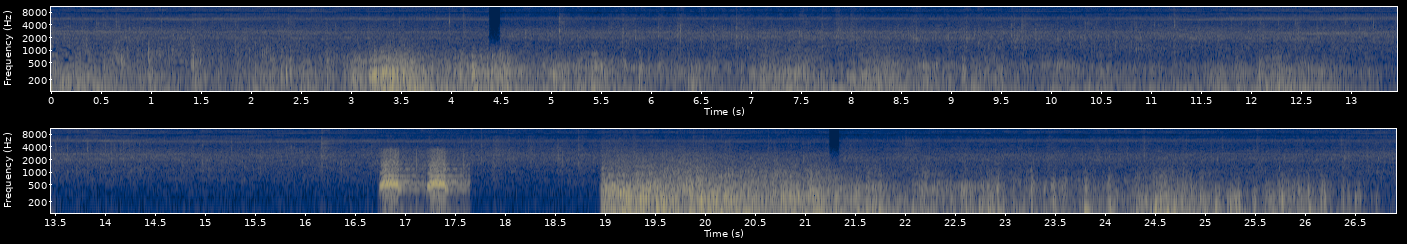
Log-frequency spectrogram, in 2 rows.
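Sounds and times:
model train rumbling: 0:00.0 - 0:17.7, 0:21.4 - 0:26.9
train horn toots: 0:16.8 - 0:17.7.

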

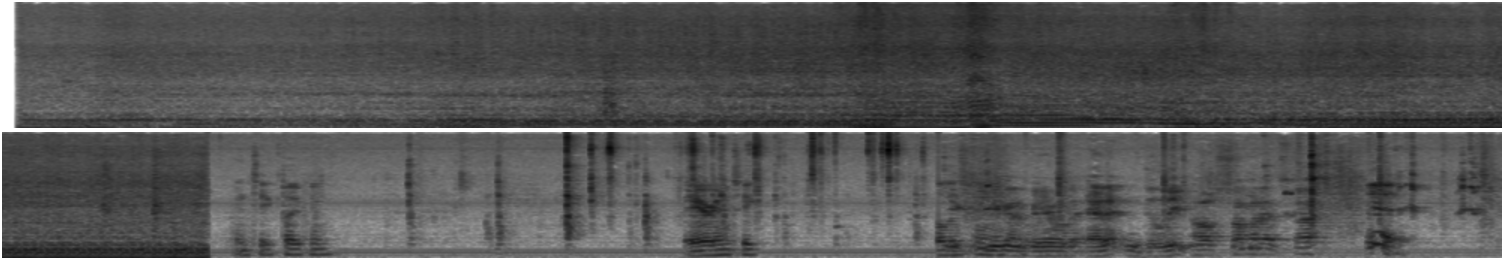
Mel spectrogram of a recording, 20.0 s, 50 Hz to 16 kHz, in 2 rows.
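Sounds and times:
car engine running: 0:00.1 - 0:11.4.

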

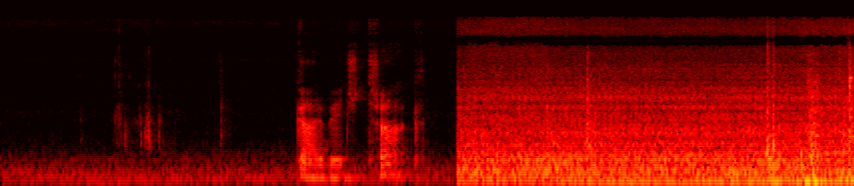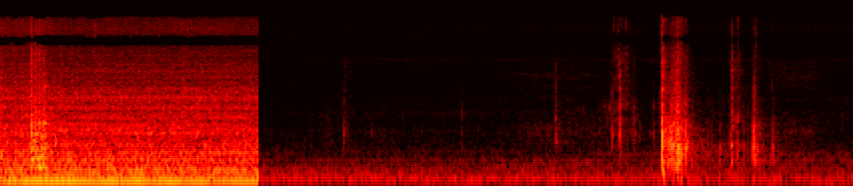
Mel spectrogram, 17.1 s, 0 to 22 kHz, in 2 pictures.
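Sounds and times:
garbage truck engine running: 0:04.6 - 0:11.1
hydraulic bin lifter: 0:04.6 - 0:11.1.

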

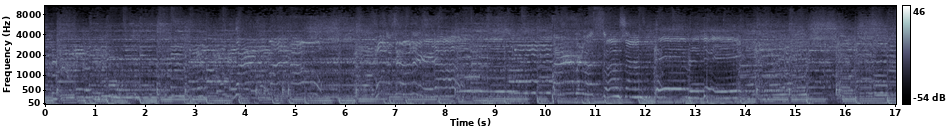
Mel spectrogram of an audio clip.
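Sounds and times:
blues band playing: 0:00.0 - 0:17.0
electric guitars: 0:00.0 - 0:17.0
man singing: 0:03.3 - 0:14.6.

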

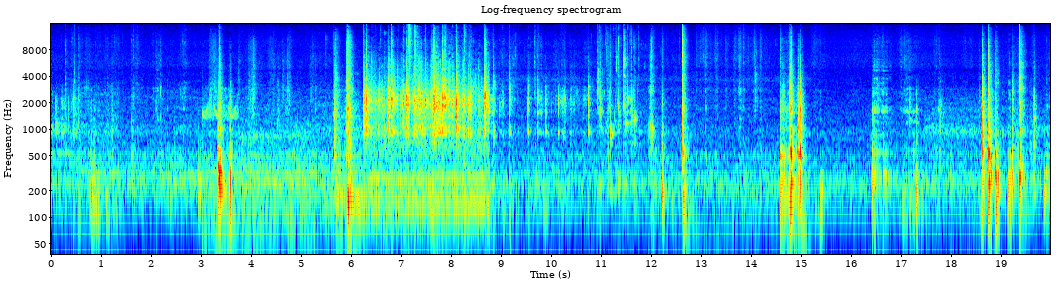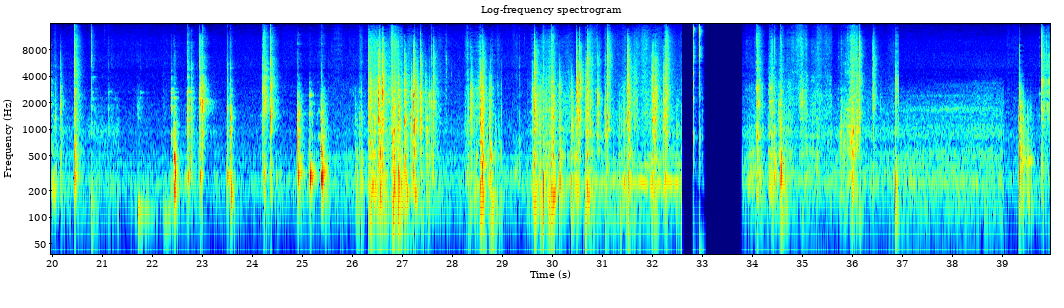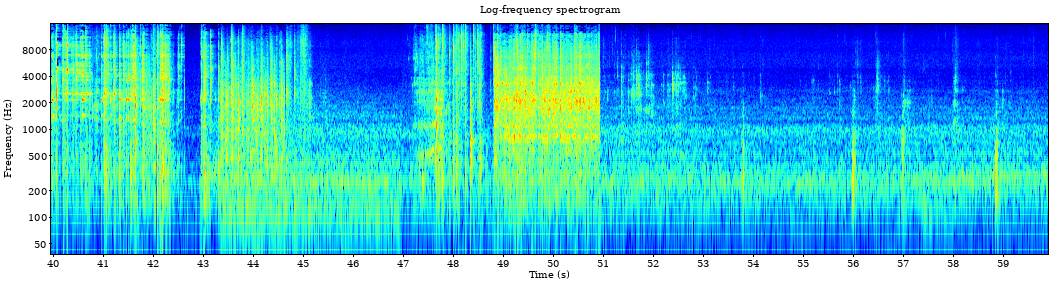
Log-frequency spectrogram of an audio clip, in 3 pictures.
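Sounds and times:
containers and lids clattering: 0:06.2 - 0:12.2, 0:39.4 - 0:45.2
paper rustling: 0:43.3 - 0:45.2.

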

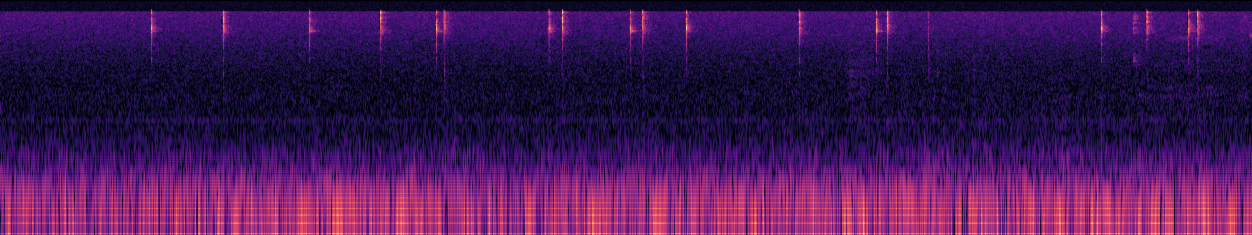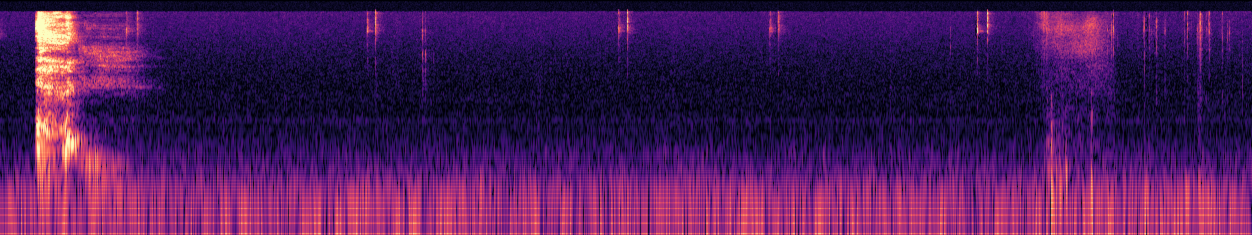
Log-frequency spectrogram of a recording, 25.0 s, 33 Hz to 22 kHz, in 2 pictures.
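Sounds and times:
computer mouse clicks: 0:03.8 - 0:04.6, 0:05.5 - 0:07.0, 0:08.7 - 0:09.4, 0:16.2 - 0:16.9, 0:18.7 - 0:18.9, 0:20.2 - 0:20.4, 0:22.2 - 0:25.0
person coughing: 0:12.9 - 0:13.9.

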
